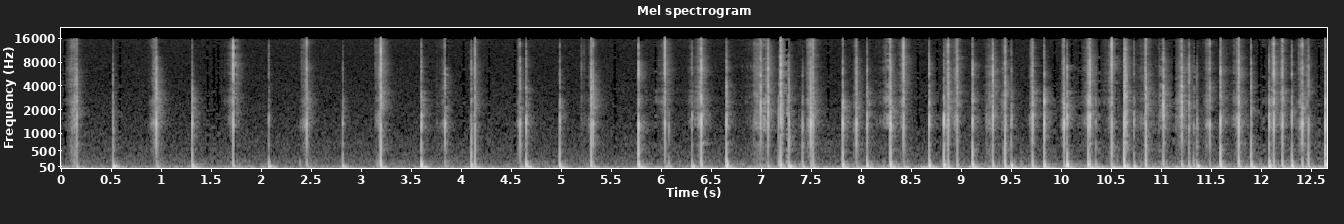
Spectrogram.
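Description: A piece of styrofoam is tapped and handled close to a microphone, giving sharp, dry clicks with almost no ring. The taps come in a steady rhythm for about the first seven seconds, then turn faster and denser, overlapping into a quick flurry through the end.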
